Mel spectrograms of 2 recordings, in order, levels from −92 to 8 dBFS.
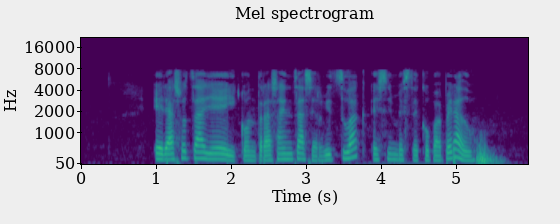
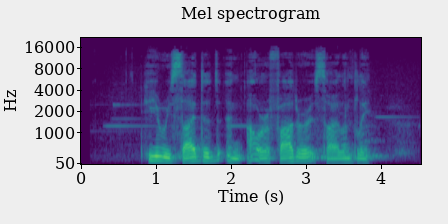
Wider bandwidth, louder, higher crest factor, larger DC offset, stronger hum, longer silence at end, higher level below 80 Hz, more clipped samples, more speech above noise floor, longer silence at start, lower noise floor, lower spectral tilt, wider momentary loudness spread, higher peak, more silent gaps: second, 8 kHz vs 15.5 kHz; second, -34 LUFS vs -29 LUFS; about the same, 16 dB vs 18 dB; neither; neither; second, 0.3 s vs 0.55 s; first, -58 dBFS vs -78 dBFS; neither; first, 43 dB vs 31 dB; about the same, 0.95 s vs 0.85 s; first, -77 dBFS vs -59 dBFS; second, -4.5 dB/octave vs -6 dB/octave; second, 6 LU vs 9 LU; second, -18 dBFS vs -12 dBFS; neither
